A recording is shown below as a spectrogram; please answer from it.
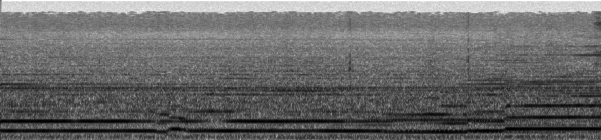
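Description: Soft background music of long held tones. The notes change slowly a few times and step up to a higher note near the end.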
